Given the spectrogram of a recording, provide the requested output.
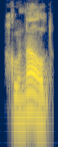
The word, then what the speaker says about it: Ronaldo: a mid openen o Ronaldo in Portuguese sounds honald the stress syllable is In N and both O's are shut v e v e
